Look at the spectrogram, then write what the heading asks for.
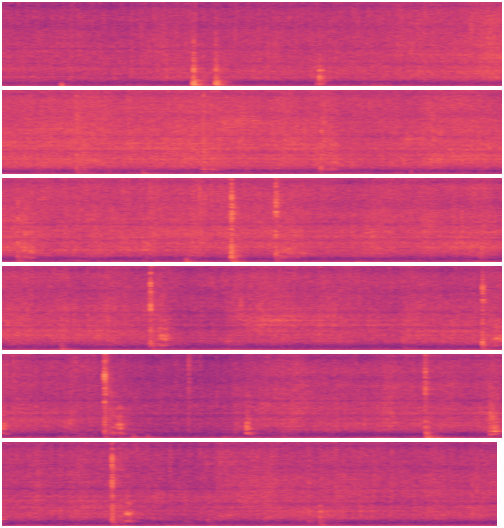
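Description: Chicken tikka pieces and mushrooms sizzling as they stir-fry in a wok, with a steady frying hiss. A fork stirring them clicks and scrapes against the pan every few seconds.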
